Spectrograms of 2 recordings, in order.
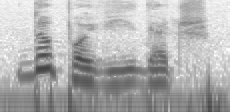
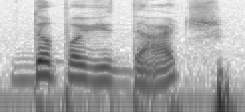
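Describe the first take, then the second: First: ДопоВІдач, stress on VI; stress on third syllable. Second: ДоповіДАЧ, stress at the end, rising tune; stress on last syllable. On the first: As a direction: hit the next-to-last syllable of допоВІдач. (наголос на третій склад: допоВІдач) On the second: (наголос на останній склад: доповіДАЧ) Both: Shown as a demonstration. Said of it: "подвійним наголосом".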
